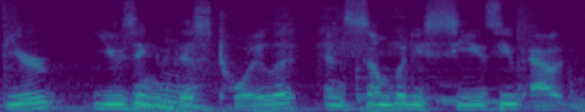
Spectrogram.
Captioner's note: pat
